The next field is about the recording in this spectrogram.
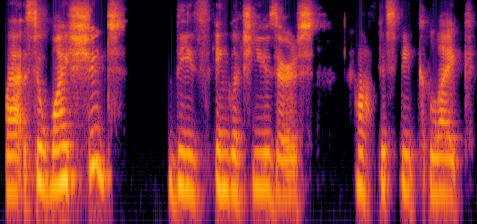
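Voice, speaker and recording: A woman's voice: mid-range voice, steady tone, takes it slowly. A Scottish woman answering interview questions as a pronunciation specialist, candid and earnest, laughing at herself now and then, on an online call. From Scotland.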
